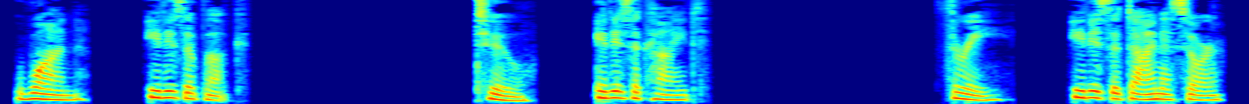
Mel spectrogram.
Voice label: sigh words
